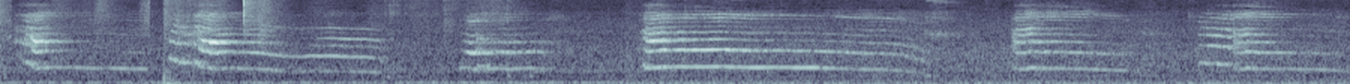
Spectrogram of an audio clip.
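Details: A house cat meows repeatedly indoors, a series of clear drawn-out meows, each sliding down slightly in pitch, spaced about a second apart, with a low steady hum underneath.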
